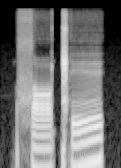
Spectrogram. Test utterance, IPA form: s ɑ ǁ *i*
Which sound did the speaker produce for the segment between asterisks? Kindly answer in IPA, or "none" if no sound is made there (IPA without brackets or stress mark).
ɪ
